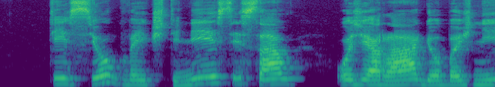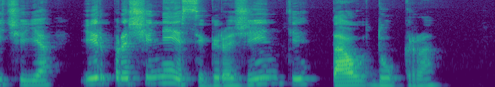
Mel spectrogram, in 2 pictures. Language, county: Lithuanian, Klaipėda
